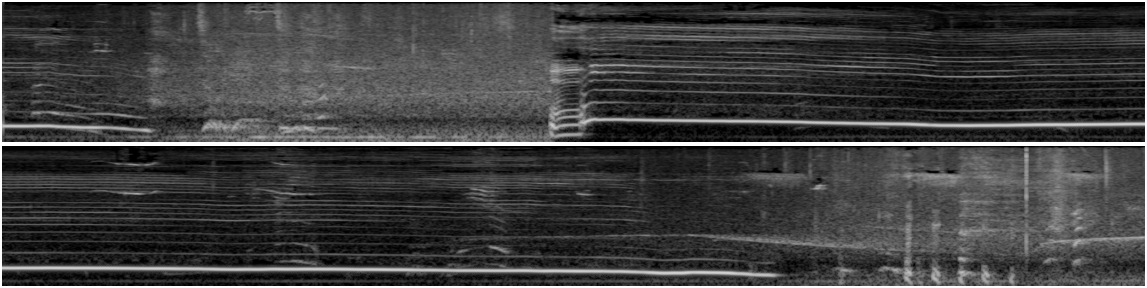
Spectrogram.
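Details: A young wolf pup, eight weeks old and kept at a zoo where it is being socialized, gives one of its first howls: one long, smooth, gently falling tone lasting about ten seconds, with rustling and faint voices before and after.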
